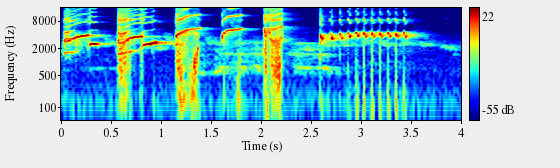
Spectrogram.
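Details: White-rumped shama, sunned in the morning, singing to get silent shamas going: loud separate whistled and slurred bursts, then a quick rattling trill of about a dozen evenly repeated notes.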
